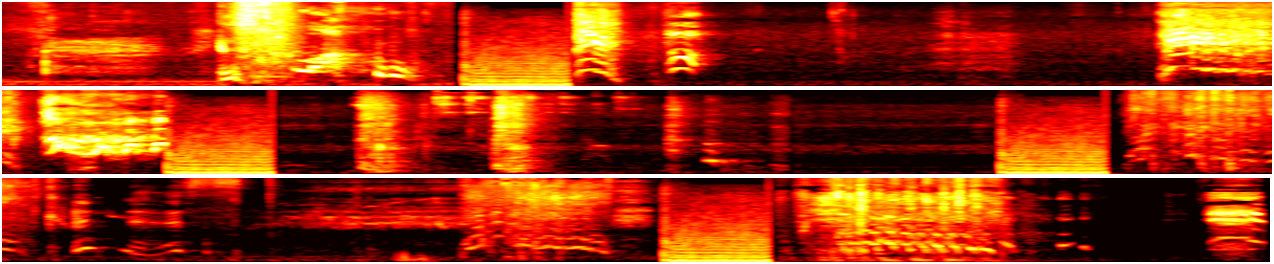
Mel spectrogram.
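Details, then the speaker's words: A dog sneezes several times in sharp, explosive bursts, with short musical stings between them. "you okay? You gotta sneeze? Good."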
